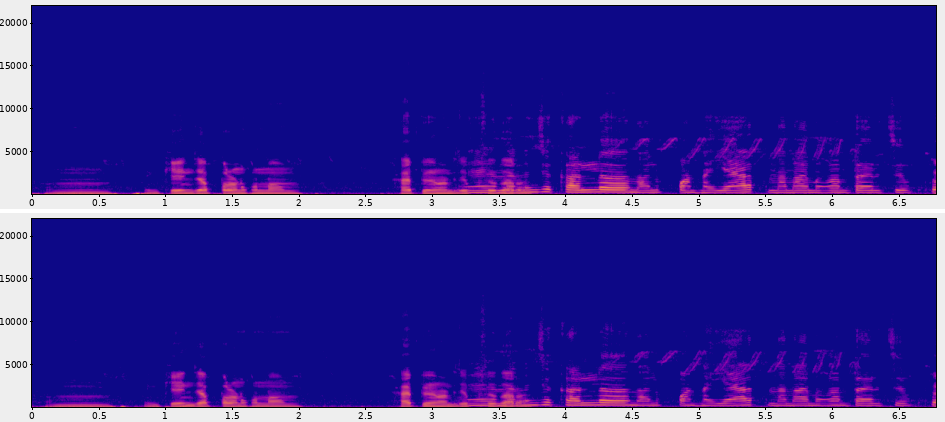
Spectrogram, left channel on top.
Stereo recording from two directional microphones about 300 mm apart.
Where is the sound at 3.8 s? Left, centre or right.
Centre.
